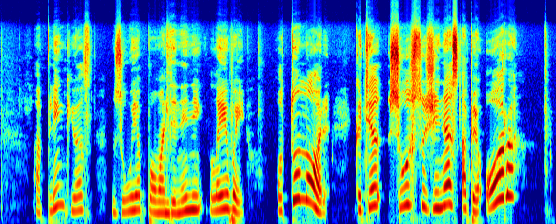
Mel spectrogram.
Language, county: Lithuanian, Vilnius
